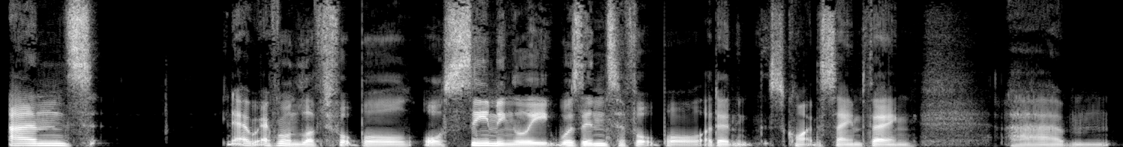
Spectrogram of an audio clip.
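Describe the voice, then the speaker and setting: At a medium pitch and moderate pace, an English podcast host with a Manchester accent conducts a reflective interview, earnest and thoughtful, with plenty of "you know." The recording is dry and clean, from a studio.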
